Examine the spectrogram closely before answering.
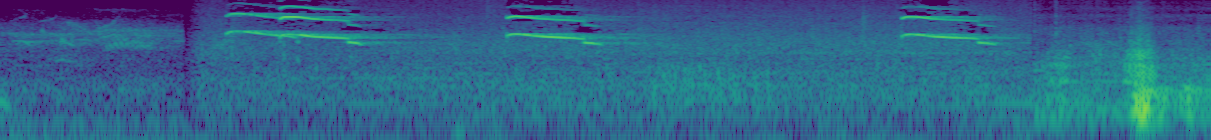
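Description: An eagle gives sharp, high, falling cries.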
